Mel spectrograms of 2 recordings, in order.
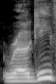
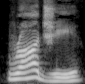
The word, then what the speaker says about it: Raji: Also, you may know me as Rogi from other conversations, but in fact, I'm pronounced Raji, like Roger, but cuter.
